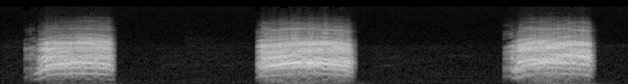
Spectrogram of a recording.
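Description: Vulture calls: three drawn-out calls, each a little over a second long, repeated about every three seconds with dead silence between them.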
